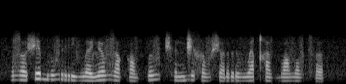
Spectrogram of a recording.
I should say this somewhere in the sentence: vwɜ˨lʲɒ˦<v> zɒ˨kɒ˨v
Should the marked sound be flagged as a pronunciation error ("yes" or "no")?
no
